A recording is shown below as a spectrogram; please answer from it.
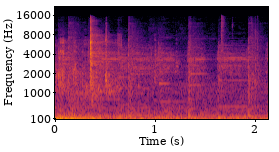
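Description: Yellow snap-off utility knife having its blade slid out with the thumb slider, giving a run of small ratcheting clicks, one sharper click about a third of a second in.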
